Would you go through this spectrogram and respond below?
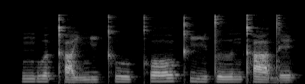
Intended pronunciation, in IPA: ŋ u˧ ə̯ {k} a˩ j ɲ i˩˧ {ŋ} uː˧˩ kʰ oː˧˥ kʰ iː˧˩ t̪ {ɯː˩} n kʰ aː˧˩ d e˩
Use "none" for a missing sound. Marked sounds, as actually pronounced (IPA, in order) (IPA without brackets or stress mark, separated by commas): kʰ, kʰ, ɯː˩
